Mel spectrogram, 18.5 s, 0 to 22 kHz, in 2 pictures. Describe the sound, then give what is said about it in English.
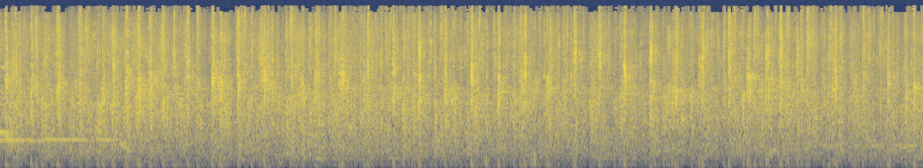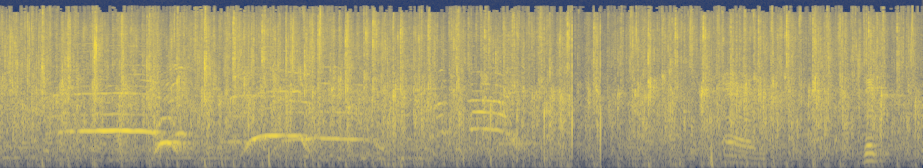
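A crowd applauds steadily for the whole stretch, dense clapping with a few cheers and whistles rising briefly partway through; the audience stands to applaud clergy on Clergy Appreciation Day. “On October 10th, yes, yeah, let's stand up and give them a round of applause.”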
